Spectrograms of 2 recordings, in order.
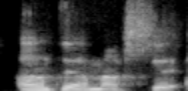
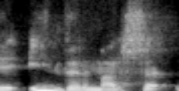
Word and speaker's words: Intermarché: wymawiamy to Leroy Merlin, a nie Leroy Merlin, ani inaczej, ani i Antermarché, Antermarché, a nie a nie Intermarché.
